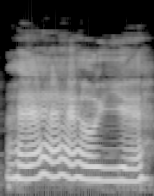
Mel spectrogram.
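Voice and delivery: ordinary talk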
